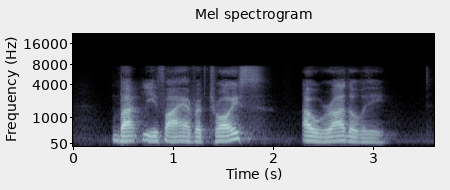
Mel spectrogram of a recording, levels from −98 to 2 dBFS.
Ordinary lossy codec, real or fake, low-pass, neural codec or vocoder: none; fake; none; codec, 16 kHz, 0.5 kbps, FunCodec, trained on LibriTTS, 25 frames a second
